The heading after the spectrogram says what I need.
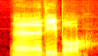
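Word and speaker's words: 리버: unit called Reaver, and the Korean casters are always pronouncing it Ribo, Ribo. So it's like this, Ribo. The ER in the end is often an O in Korea.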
